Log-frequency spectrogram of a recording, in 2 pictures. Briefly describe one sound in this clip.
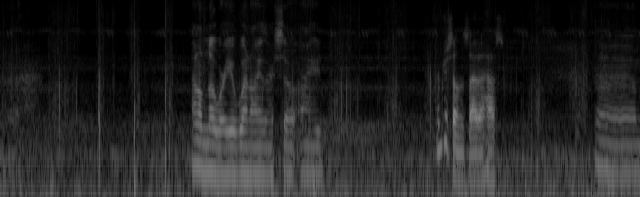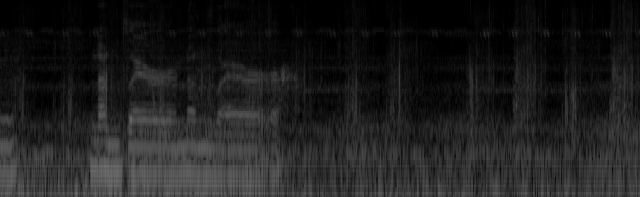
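Footsteps fall steadily on a hard path.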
